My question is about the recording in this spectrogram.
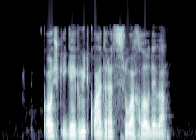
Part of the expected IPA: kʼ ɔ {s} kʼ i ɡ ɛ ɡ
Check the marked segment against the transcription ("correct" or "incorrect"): incorrect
